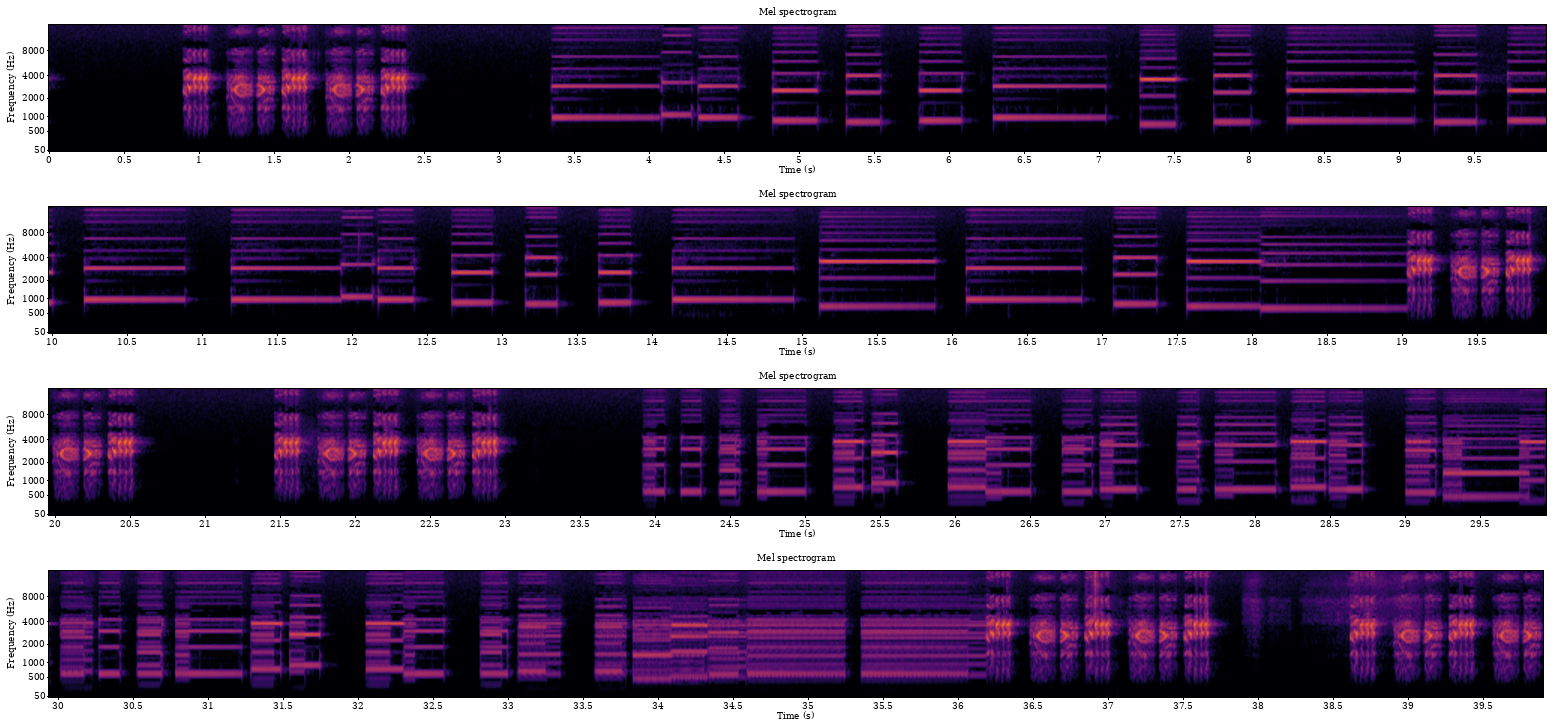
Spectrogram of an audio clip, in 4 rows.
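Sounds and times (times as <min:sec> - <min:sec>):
alarm clock beeping melody: 0:03.4 - 0:19.9, 0:23.9 - 0:37.7.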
